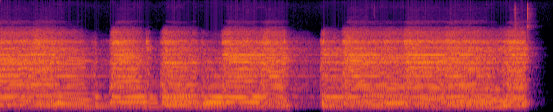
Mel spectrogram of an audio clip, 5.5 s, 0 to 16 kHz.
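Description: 1960 Fender Stratocaster electric guitar played through a Cornerstone Imperium drive pedal, overdriven chords and riffs, heard played back over speakers into a microphone. The tone is thin and very trebly. It dips briefly about three seconds in and breaks off suddenly just before the end.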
